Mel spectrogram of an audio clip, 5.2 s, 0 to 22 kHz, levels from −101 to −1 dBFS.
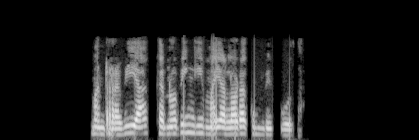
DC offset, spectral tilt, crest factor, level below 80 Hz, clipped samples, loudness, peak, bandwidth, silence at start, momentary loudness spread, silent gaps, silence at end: under 0.1%; -5.5 dB/octave; 18 dB; -56 dBFS; under 0.1%; -17 LUFS; -2 dBFS; 7.6 kHz; 1.15 s; 11 LU; 1.92-1.96 s, 3.44-3.51 s; 1.6 s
